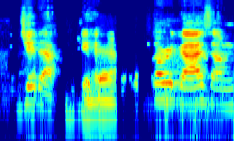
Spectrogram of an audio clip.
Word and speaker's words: Jaiden: how you pronounce it my last name is j-a-i-d-a-a Jada Jada yeah sorry guys I'm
